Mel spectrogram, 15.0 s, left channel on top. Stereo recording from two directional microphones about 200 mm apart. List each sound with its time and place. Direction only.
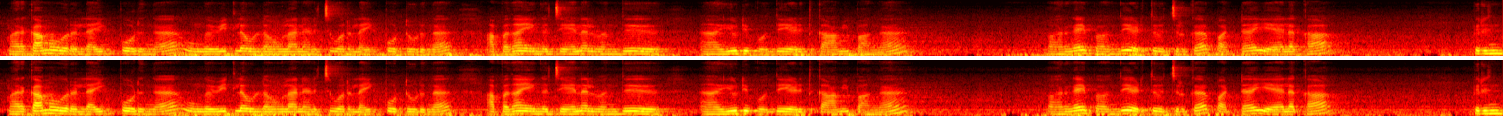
0.1 s speech: 15° right (ahead or behind)
10.5 s speech: 15° right (ahead or behind)
14.8 s speech: 15° right (ahead or behind)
